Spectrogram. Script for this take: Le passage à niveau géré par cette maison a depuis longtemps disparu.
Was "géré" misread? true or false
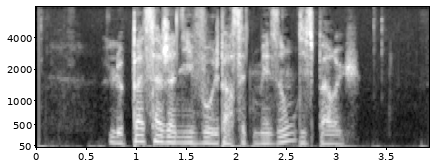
true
